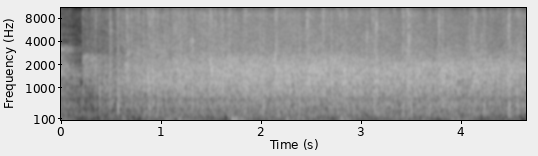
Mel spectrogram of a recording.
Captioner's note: audience applauding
